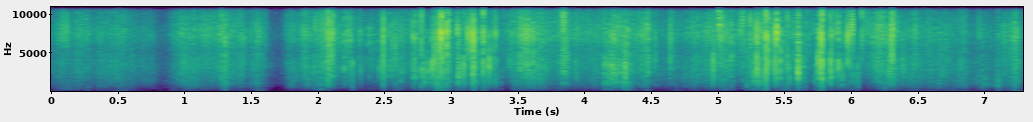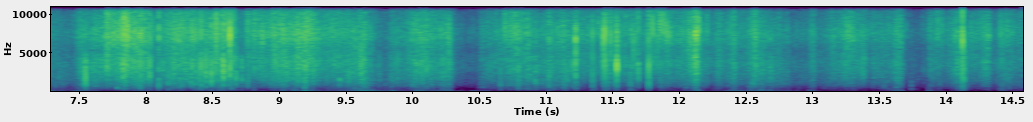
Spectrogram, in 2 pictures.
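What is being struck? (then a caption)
Plastic bubble wrap. Clear plastic bubble wrap bunched into a ball is squeezed and crushed by both hands, popping its bubbles. Dense, bright crackling and sharp pops run continuously, with a steady crinkle of plastic beneath the louder snaps.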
